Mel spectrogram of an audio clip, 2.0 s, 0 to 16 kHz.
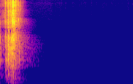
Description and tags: Button plastic 1/4
A Click of an old casetterecorder.
Could be use as an sound for a menu or just sounddesign.
Hit me up for individual soundesign for movies or games.
Button, Casette, Click, Machine, Press, Tape, effect, foley, game, home, horror, menu, plastic, sounddesign, trash, video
